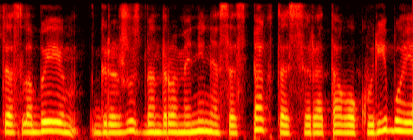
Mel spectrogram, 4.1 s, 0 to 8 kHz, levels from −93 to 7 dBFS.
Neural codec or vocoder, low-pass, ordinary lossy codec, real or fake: codec, 24 kHz, 6 kbps, HILCodec; 7.2 kHz; Opus, 64 kbps; fake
